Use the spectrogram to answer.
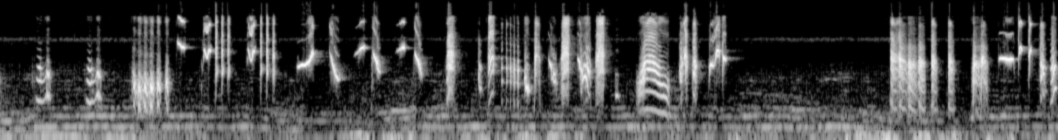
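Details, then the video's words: Long-tailed shrike delivering a varied full song, toet toet style, meant to prompt other shrikes to sing; mixed whistles, buzzy rattles and quick chattering phrases, a brief pause midway, steady low hum behind. "cendet gacor TOET TOET buat pancingan cendet agar bunyi"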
